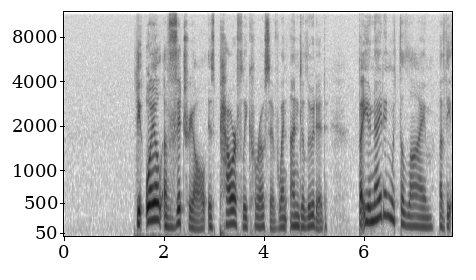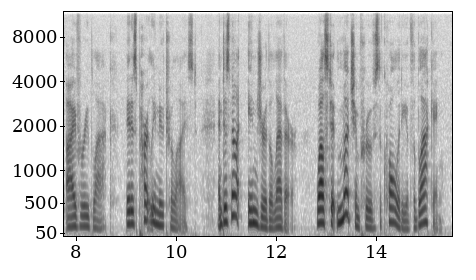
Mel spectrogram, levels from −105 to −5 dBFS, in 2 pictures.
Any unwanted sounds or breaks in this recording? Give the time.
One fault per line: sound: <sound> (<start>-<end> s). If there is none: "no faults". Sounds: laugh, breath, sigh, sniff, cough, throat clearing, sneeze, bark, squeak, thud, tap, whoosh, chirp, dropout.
no faults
